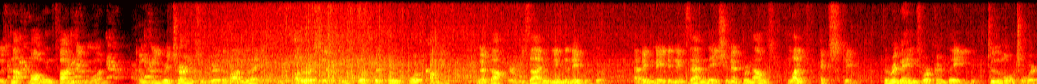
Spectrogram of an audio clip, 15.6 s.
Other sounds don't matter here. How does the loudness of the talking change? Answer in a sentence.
The loudness of the talking stays about the same.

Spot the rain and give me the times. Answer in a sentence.
You can hear the rain from 2.5 to 15.5 s.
